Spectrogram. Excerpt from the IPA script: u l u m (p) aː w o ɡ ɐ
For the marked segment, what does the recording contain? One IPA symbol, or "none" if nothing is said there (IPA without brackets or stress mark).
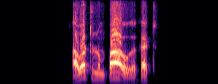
p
